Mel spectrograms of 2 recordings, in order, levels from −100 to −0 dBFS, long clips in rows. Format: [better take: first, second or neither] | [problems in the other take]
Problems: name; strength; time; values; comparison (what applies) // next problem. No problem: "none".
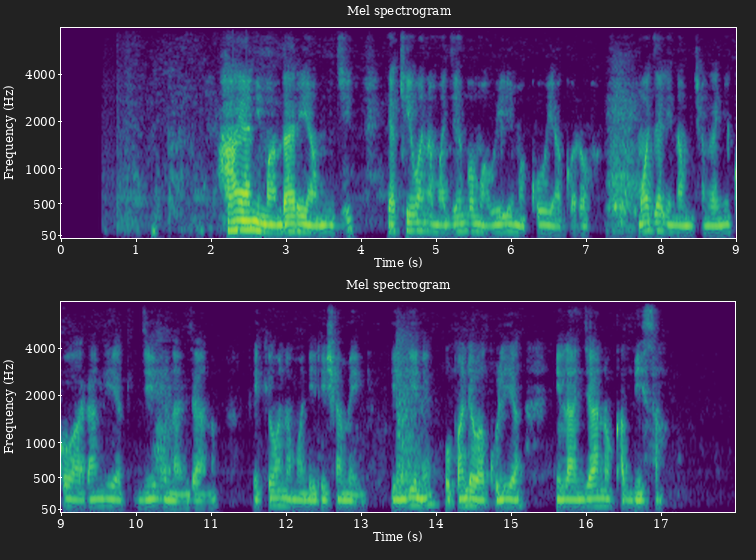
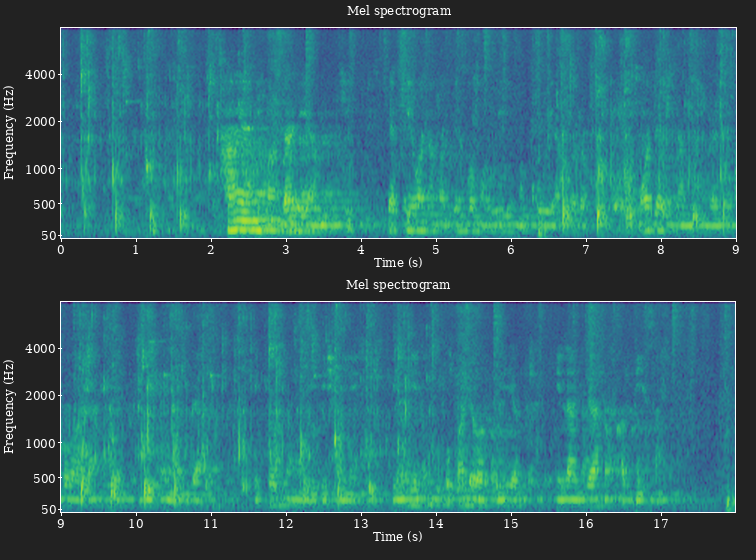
first | background sound (Dog); 5 dB below the speech // room echo; dies away in 1.9 s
